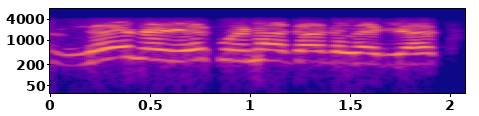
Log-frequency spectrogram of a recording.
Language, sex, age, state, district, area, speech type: Maithili, male, 60+, Bihar, Madhubani, rural, conversation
